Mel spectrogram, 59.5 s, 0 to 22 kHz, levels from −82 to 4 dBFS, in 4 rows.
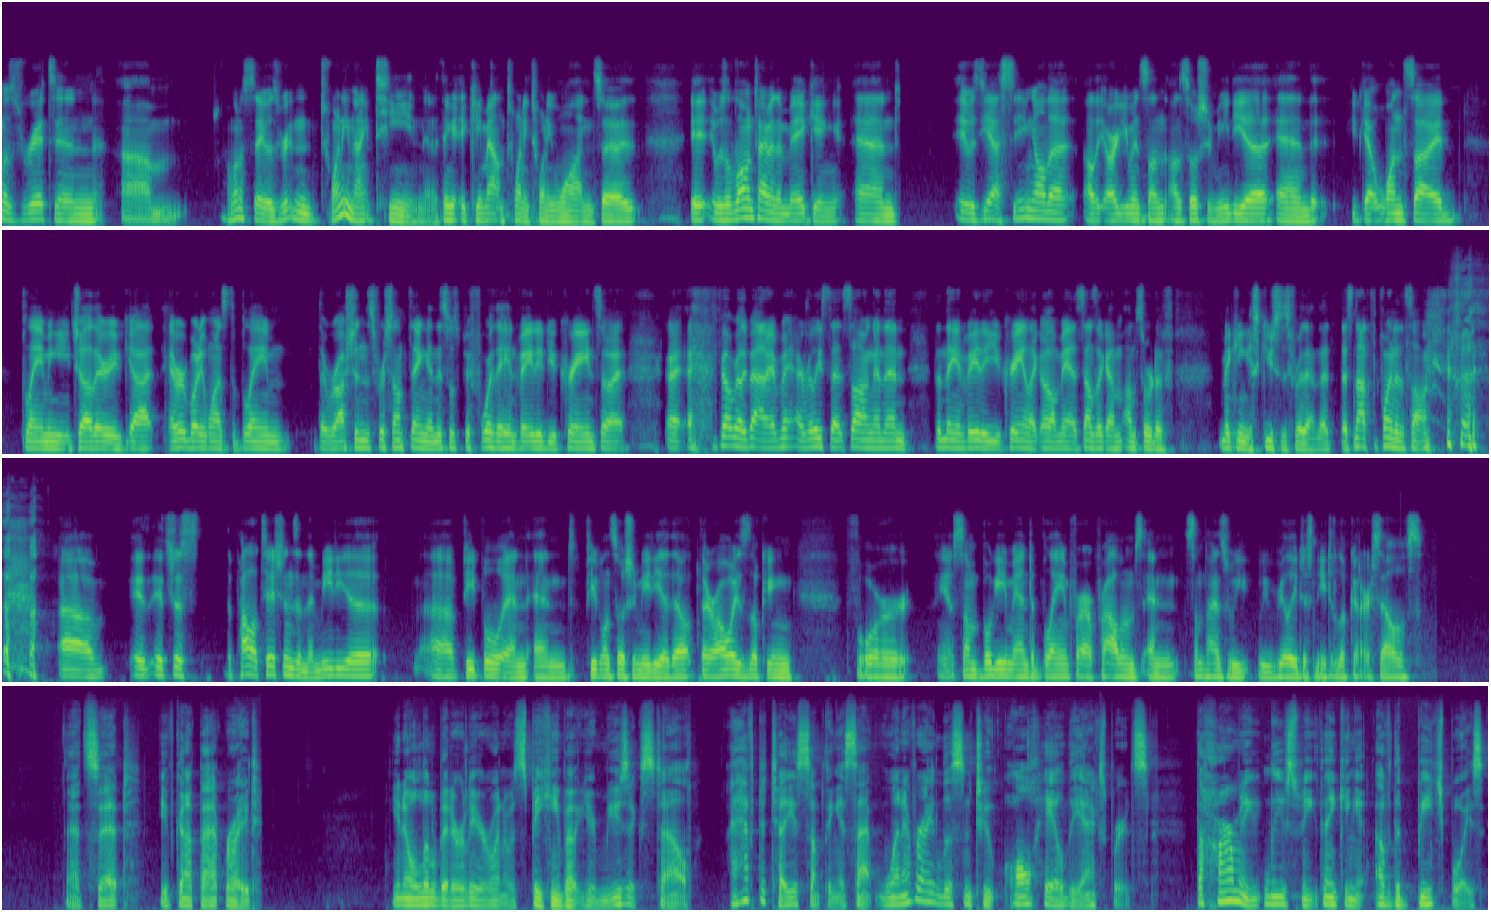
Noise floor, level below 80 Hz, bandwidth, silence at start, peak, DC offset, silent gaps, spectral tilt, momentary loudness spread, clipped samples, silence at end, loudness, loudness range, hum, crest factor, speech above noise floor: -63 dBFS; -46 dBFS; 15.5 kHz; 0 s; 0 dBFS; under 0.1%; none; -5 dB/octave; 7 LU; under 0.1%; 0.05 s; -16 LUFS; 3 LU; none; 16 dB; 48 dB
